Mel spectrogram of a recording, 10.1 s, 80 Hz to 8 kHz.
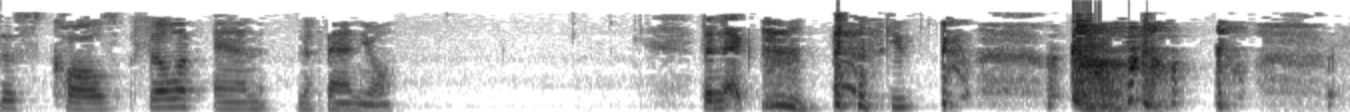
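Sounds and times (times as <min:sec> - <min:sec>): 
speech: 0:00.0 - 0:03.0, 0:05.2 - 0:07.6
person coughing and clearing throat from a piece of nut stuck in throat: 0:05.7 - 0:09.4.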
